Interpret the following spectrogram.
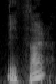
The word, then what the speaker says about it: lethal: lethal. 자, TH 발음에 주의해야겠죠. lethal.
